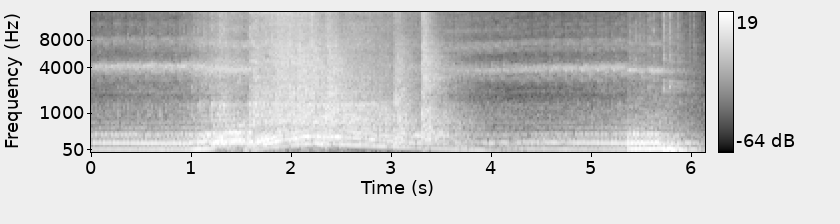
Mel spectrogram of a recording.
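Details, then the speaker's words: Holden Commodore Ecotec V6 nitrous drag build, start after installing a new fuel cell and fuel pump, relocating the battery to the rear and filling with 91 fuel: engine catches, revs and settles smoothly, no leaks; runs good, normal running. "Seems like a success. Runs again, so Yep. you reckon? How's it sound? Sounds good. Sounds pretty good?"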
